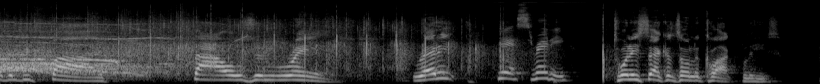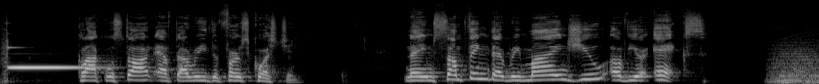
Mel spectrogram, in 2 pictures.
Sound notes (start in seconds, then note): 0.0 audience cheering; 0.0 audience applauding; 8.3 bell chiming; 15.9 intense music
